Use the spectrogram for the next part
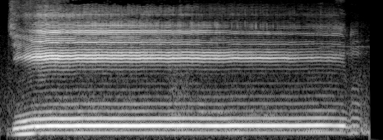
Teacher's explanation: জিহ্বার মাঝখান উপরের তালুতে উঠবে, শক্ত সবল আওয়াজ হবে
